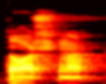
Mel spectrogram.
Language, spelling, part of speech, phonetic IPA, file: Russian, тошно, adverb / adjective, [ˈtoʂnə], Ru-то́шно.ogg
- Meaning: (adverb) 1. disgustingly, sickeningly 2. miserably; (adjective) 1. it is nauseating, it is sickening 2. it is miserable, it is wretched 3. it is anguishing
